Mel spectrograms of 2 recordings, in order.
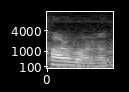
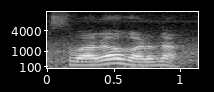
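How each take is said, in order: First: The word ends on a consonant with no vowel. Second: The word ends with a final 'o' vowel. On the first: The speaker calls it wrong. "আমরা বলছি স্বরবর্ণ কিন্তু নয়" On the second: The speaker calls it right. "বলতে হবে স্বরবর্ণা... দেখুন স্বরের সাথে অ আছে"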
